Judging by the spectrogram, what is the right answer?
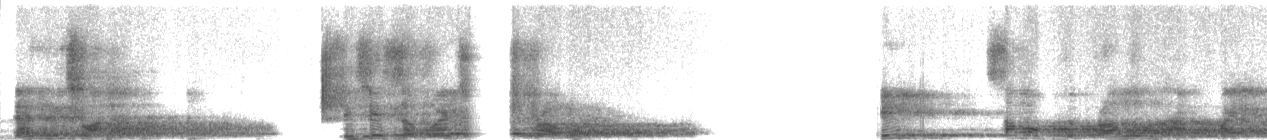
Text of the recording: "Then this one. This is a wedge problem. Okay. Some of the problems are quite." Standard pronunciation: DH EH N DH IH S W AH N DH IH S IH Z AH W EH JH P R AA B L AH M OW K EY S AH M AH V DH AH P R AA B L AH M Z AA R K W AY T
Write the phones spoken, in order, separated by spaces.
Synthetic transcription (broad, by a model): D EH N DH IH S W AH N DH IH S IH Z AH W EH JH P R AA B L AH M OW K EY S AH M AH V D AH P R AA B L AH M AA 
